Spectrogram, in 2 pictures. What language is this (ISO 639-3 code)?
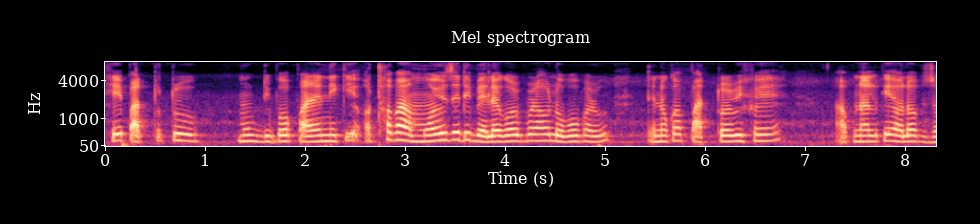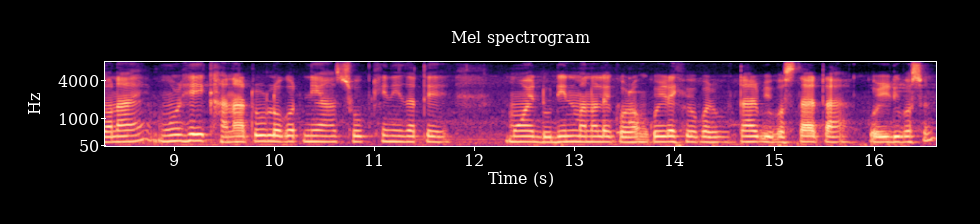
asm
